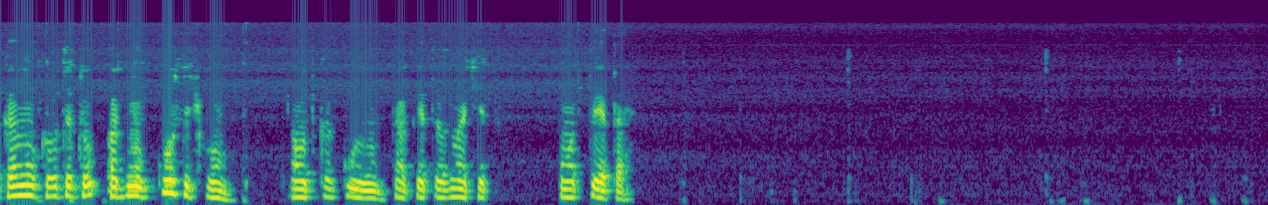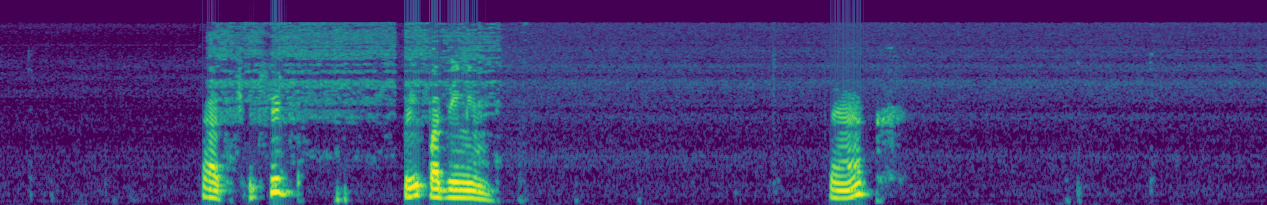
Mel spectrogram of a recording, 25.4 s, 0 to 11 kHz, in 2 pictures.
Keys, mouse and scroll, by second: 0.6 click, 0.8-1.2 scroll up 1, 1.2 middle click, 2.6 middle click, 5.8 click, 6.9 click, 7.6-8.6 middle drag, 9.3-10.7 drag, 11.9 click, 12.6 middle click, 14.3 r, 16.2 g, 18.1-20.7 middle drag, 23.6 middle click.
